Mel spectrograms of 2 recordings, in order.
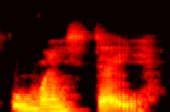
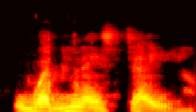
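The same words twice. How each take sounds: First: The first d is silent. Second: The first d is pronounced. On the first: The speaker calls it right. "The first uh, letter D there is uh, silent, so it's Wednesday" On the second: The speaker calls it wrong. "and not Wednesday"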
